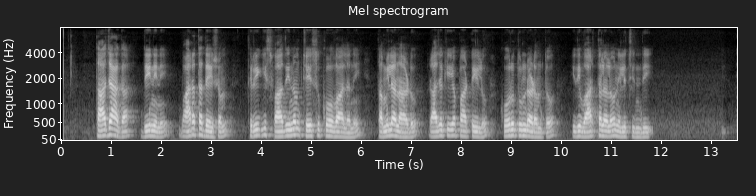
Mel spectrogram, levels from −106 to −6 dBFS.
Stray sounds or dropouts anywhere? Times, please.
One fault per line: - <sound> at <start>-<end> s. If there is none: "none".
none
